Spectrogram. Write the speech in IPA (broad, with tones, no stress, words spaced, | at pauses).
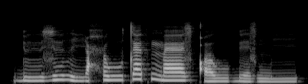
ɗyː˩zy˧ðiː˩ ħuː˧tæ˥θŋ͡mæː˧z qʼuː˩ɠe˩zŋ͡mi˩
